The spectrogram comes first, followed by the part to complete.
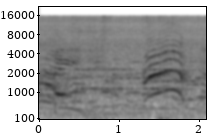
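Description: Children's high-pitched shouts at play: a short call at the start and a louder, longer rising-and-falling squeal about one and a half seconds in, over general chatter.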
